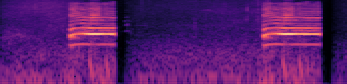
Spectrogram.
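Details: A desert rain frog gives two shrill, squeaky cries, each under half a second, like a squeezed dog toy, described as the war cry of a very angry frog.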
